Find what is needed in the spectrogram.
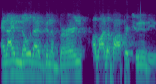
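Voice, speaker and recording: A man's voice at medium pitch. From Canada, Caribbean parents. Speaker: guest speaker on networking. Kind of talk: interview conversation. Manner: enthusiastic, loud.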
